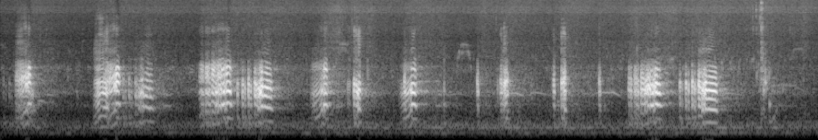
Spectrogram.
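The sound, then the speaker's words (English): Brant goose giving its quiet, nasal chuckling call: a series of short, reedy calls, some in quick doubled or tripled bursts, separated by brief pauses over a faint background. “It is the quiet nasal chuckle of a brant. And if you're lucky, you will still see some of these lovely dusky, stocky geese foraging in the tidal flats before they head north for the breeding grounds.”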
